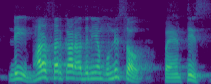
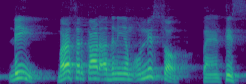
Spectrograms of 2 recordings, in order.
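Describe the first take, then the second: No difference in how they are said.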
